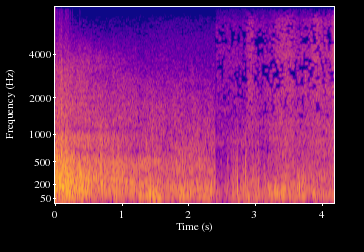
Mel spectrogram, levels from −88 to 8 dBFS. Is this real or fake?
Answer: real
